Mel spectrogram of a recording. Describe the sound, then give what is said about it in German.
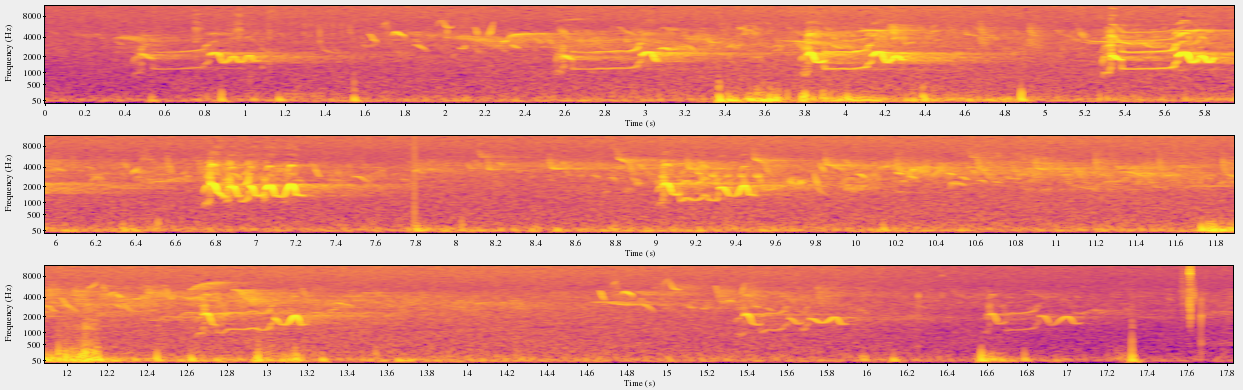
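A Eurasian curlew gives a run of repeated, slightly melancholy fluting calls that build into a bubbling trill, clear, with occasional low rumbles of wind or handling noise underneath. “Der große Bravogel, der hat einen ganz einen, ähm, charakteristischen, flötenden, leicht wehmütig klingenden Ruf und am Ende, also vor allem bei der Landung am Boden, hört man dann dieses typische Trillern auch.”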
